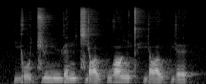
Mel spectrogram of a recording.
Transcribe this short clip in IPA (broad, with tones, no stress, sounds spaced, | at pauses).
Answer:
j o˨˦ ʊ̯ t͡ɕ y˦ n m ɥ ɛ˦ n t͡ɕ j ɑ˨˦ ʊ̯ p w ɑ˦ ŋ t̪ʰ j ɑ˨˦ ʊ̯ p j ɛ˦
